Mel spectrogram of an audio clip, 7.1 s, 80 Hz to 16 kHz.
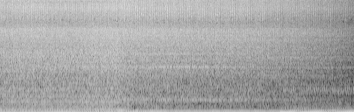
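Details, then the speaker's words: Honda CRX Del Sol after B16 swap, idle: low droning buzz over steady engine note, heard only inside cabin, not outside, with vibration; fuel rail pulsation, fixed by installing pulsation damper nut on fuel rail. "Se aude un bârâit așa la relanti. Se aude numai în interior. Pe afară nu se aude."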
